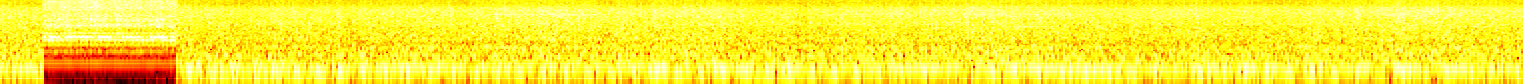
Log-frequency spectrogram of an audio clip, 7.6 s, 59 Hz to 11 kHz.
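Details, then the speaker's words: Nissan 240SX S14 idling after flushing power steering with ATF and bleeding the pump repeatedly: steady low engine hum with no whine; power steering pump now quiet, steering easy. "so after bleeding the pump multiple times by doing the back and forth thing and keep popping off the fluid the wine is completely gone and watch how easy my 240 turn"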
